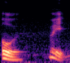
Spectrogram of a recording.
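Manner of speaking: ordinary talk, nothing marked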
